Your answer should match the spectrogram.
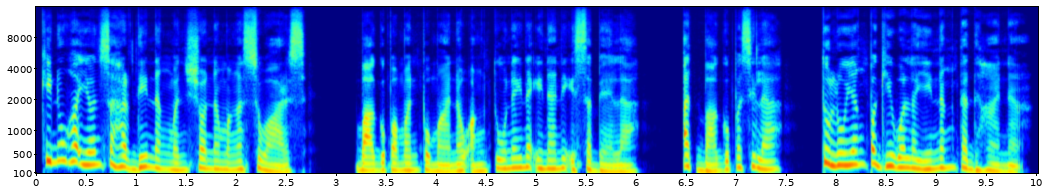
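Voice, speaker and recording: A Filipino woman storyteller with a fairly low voice. She delivers scripted, dramatic narration with a Filipino accent. The sound is dry, with no room around it. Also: sing-song, moderate pace, warm tone, no room sound.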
